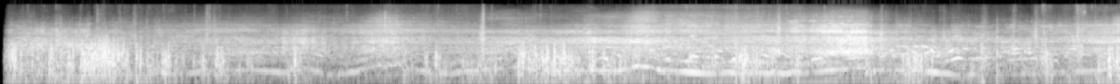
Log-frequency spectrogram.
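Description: Mitsubishi Lancer Evolution X's turbocharged four-cylinder engine revving up and falling back again and again as the car is driven hard through tight turns. Tyres squeal briefly around ten seconds in.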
